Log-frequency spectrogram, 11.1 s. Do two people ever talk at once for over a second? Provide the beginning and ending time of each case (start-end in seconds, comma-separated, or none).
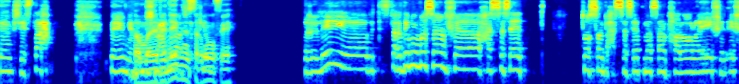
2.0-3.3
